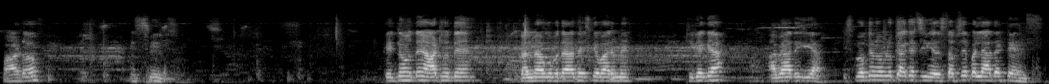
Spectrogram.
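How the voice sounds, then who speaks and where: A man's voice: sits high, fairly even intonation, brisk, pauses often, slight background noise. A man teaching an English lesson in a classroom, repeating key words and checking in with students constantly.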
